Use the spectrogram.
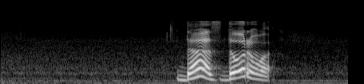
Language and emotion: Russian, positive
